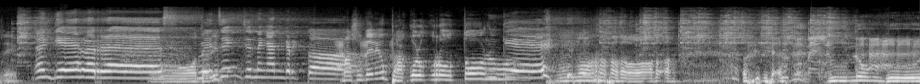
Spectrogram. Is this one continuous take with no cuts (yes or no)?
yes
